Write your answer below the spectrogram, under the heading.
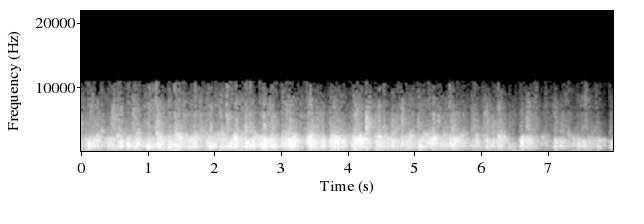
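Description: A crowd applauds steadily for about eight seconds, a dense, even wash of many hands clapping at a constant loudness, with no one speaking over it.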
